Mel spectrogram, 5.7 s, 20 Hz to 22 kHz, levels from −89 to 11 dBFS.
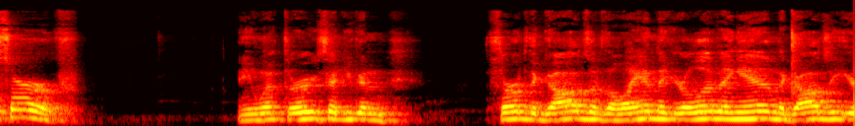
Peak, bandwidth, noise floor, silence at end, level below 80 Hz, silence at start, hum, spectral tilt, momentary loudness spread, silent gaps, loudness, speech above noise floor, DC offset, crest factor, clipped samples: -4 dBFS; 16.5 kHz; -72 dBFS; 0 s; -66 dBFS; 0 s; none; -6.5 dB/octave; 7 LU; none; -17 LUFS; 55 dB; under 0.1%; 14 dB; under 0.1%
